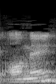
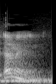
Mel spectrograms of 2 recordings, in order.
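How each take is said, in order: First: The first vowel is a full 'ah' sound. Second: The first vowel is a short 'eh' sound. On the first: The speaker calls it right. "You should say amen" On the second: The speaker calls it wrong. "You shouldn't say amen"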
